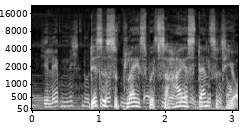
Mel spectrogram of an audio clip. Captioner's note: in German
